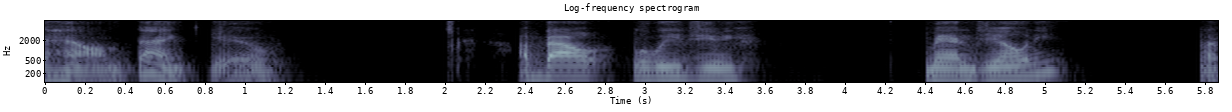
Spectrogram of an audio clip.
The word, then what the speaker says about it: Mangione: About Luigi Mangione, I butchered it, but you know how to say Oh, it you better got than it.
